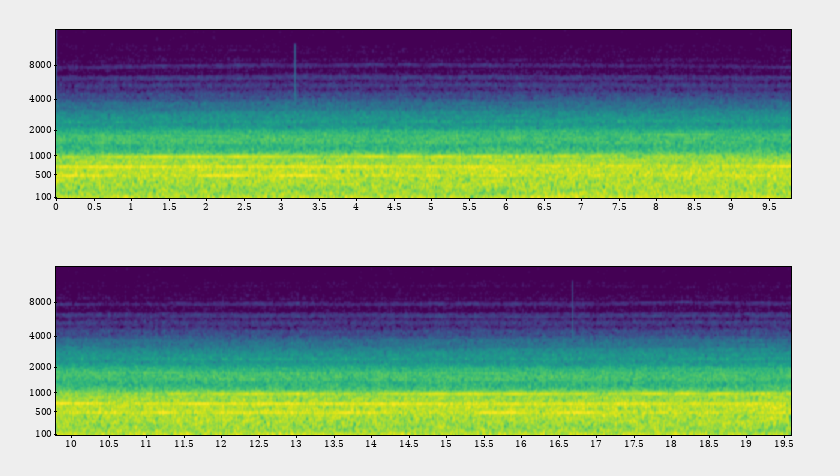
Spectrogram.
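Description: Jet engines drone steadily with a low, even rumble and a faint whine.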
